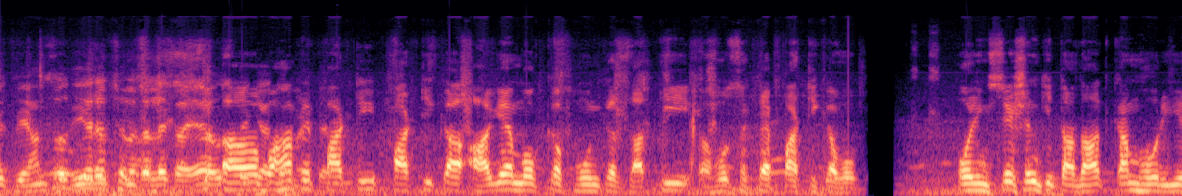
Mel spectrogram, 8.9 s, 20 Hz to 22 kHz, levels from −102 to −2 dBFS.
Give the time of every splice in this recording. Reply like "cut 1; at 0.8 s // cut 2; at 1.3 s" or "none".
cut 1; at 6.4 s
